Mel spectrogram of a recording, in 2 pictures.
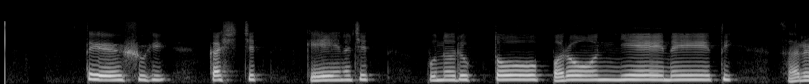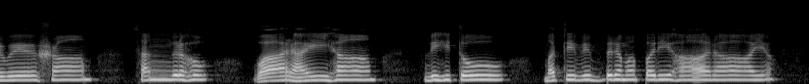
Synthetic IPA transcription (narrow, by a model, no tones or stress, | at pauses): t̪eːʂuɦi | kɐʃt͡ʃit̪̚ | keːnɐt͡ʃit̪̚ | punɐɾuk̚t̪oːpɐɾoːnjeːneːt̪i | sɐɾʋeːʂaːm | sɐŋɡɾɐɦo | ʋaːɾajɦaːm | ʋiɦit̪oː | ɐt̪iʋibɾɐmɐpɐɾiɦaːɾaːjɐ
